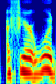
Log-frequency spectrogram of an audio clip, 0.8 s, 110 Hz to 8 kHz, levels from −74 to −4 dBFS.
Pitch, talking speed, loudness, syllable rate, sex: 205 Hz, 320 wpm, -14 LUFS, 6.7 syllables/s, female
